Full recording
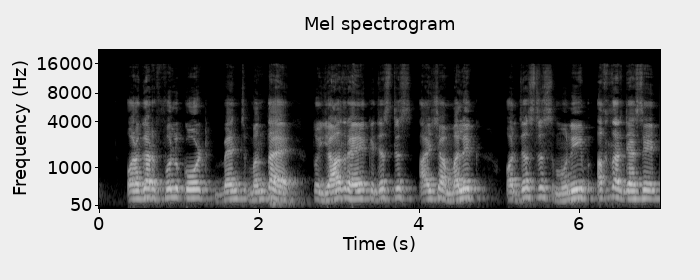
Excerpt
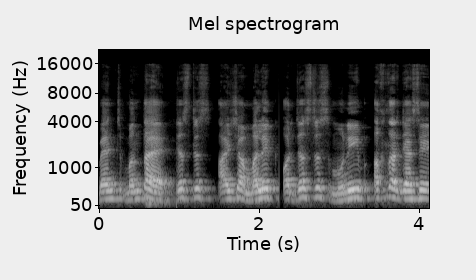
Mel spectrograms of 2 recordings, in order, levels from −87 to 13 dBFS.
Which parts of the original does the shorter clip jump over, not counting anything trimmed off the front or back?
0:02.5-0:03.5
0:04.8-0:05.1

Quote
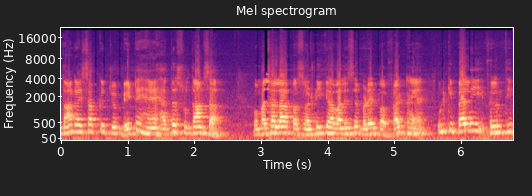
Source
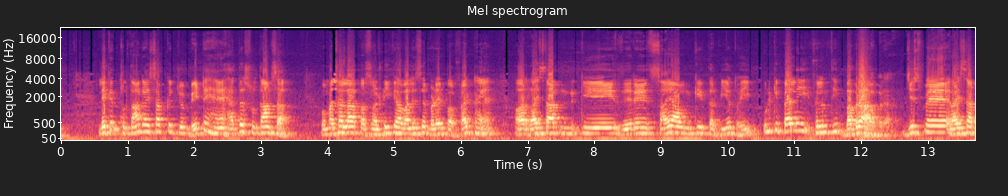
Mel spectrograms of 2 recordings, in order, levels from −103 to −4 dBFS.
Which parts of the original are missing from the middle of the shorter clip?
0:06.6-0:10.5

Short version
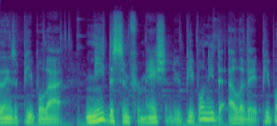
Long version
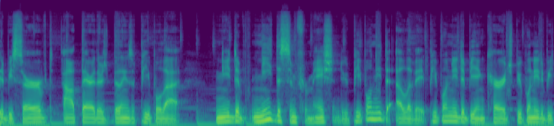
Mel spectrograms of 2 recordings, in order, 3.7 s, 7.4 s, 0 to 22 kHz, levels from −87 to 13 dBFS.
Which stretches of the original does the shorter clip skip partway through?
0:02.6-0:03.3

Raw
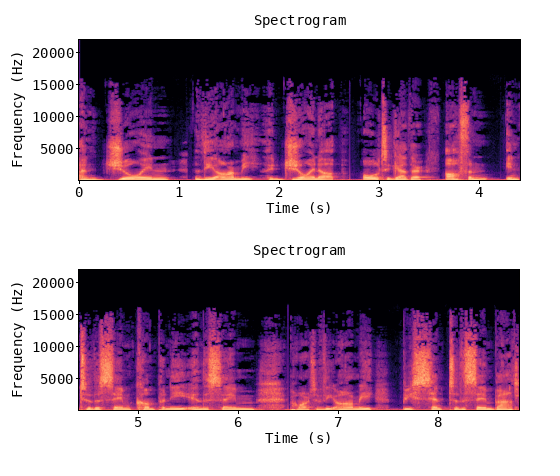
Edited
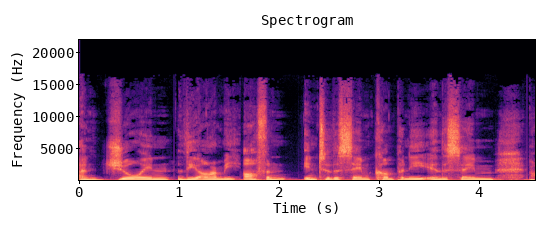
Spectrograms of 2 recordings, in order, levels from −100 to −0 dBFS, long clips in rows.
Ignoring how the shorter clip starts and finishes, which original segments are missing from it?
0:01.3-0:03.3

